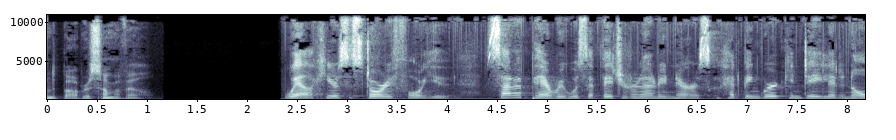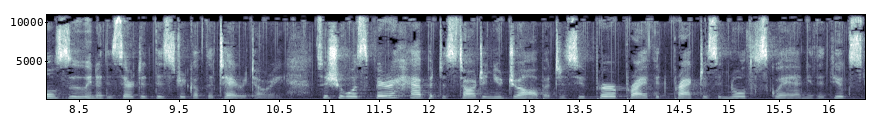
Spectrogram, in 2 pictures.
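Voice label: argentina, dialects of English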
